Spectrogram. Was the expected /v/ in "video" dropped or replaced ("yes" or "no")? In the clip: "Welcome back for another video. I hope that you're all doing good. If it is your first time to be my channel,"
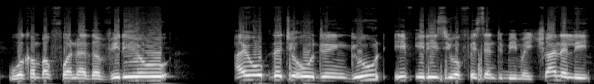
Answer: no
